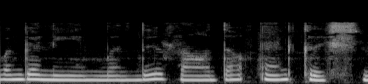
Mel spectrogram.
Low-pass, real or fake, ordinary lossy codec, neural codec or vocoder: 7.2 kHz; real; MP3, 32 kbps; none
